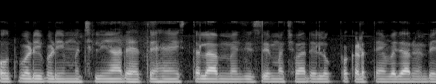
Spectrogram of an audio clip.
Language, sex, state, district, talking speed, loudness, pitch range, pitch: Hindi, male, Chhattisgarh, Kabirdham, 205 wpm, -19 LUFS, 125-130 Hz, 130 Hz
